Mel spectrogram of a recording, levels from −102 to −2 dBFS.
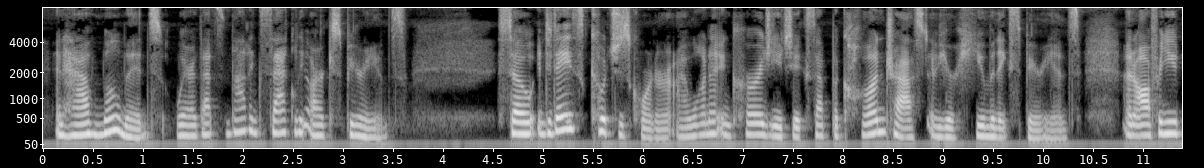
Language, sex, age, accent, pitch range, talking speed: English, female, 20-39, American, 155-225 Hz, 155 wpm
